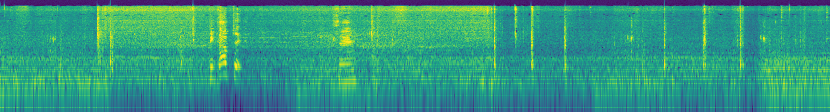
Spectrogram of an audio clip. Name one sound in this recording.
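Windscreen wipers sweep across the glass.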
